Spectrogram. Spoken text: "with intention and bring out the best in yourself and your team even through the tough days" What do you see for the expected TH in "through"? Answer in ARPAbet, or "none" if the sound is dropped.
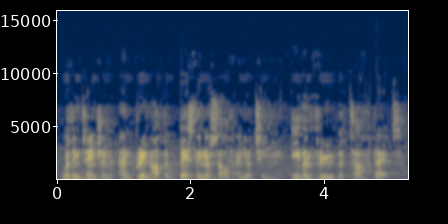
TH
